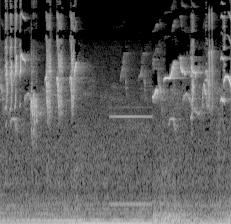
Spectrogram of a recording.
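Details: White-rumped shama singing, played to stimulate other birds to sing: quick runs of sharp chips and whistles, a brief pause, then rising and falling whistled notes, with constant low electrical hum beneath.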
